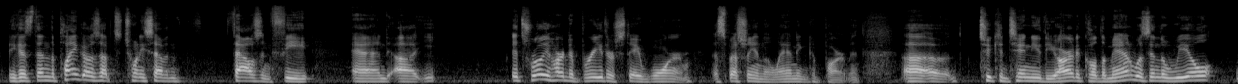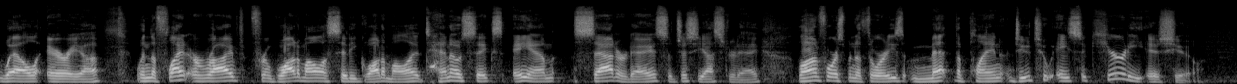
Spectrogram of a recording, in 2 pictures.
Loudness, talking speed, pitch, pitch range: -23 LUFS, 155 wpm, 150 Hz, 135-165 Hz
